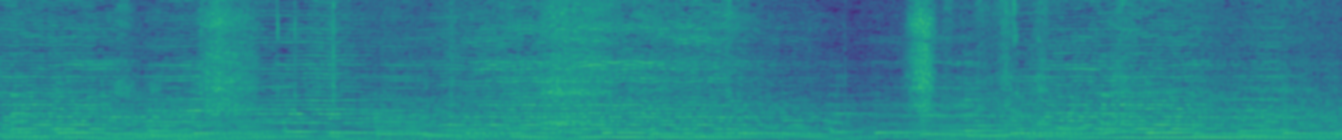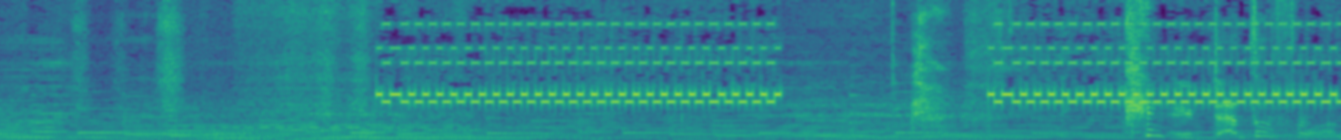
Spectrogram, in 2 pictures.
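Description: A telephone rings repeatedly with bright electronic bursts over a steady music and ambience bed, an incoming call from Canada in a Punjabi family drama.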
